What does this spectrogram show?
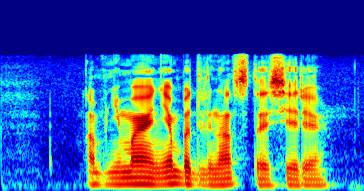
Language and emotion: Russian, neutral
